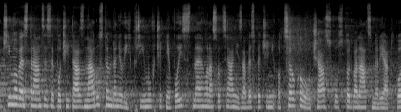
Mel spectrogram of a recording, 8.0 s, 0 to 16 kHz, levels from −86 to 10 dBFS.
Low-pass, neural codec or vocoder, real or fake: 14.4 kHz; vocoder, 48 kHz, 128 mel bands, Vocos; fake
